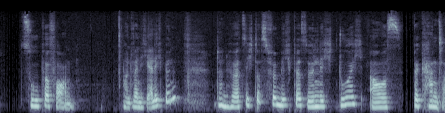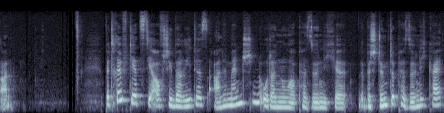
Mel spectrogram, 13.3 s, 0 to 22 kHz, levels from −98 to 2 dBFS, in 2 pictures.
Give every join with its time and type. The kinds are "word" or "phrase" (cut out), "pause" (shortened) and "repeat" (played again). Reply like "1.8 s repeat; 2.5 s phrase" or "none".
none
